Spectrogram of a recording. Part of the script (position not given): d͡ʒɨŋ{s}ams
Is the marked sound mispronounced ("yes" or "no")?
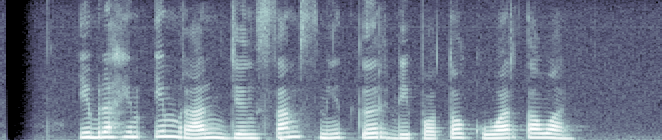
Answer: no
